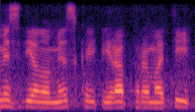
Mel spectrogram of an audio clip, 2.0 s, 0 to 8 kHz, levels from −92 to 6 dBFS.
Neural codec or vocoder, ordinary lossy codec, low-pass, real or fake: none; Opus, 32 kbps; 7.2 kHz; real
